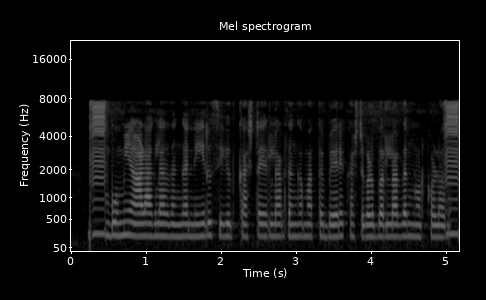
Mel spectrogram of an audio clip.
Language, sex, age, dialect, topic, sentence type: Kannada, male, 25-30, Northeastern, agriculture, statement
